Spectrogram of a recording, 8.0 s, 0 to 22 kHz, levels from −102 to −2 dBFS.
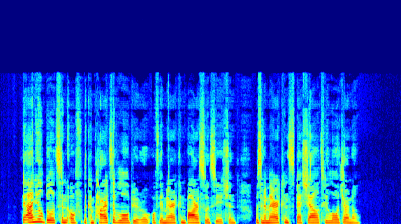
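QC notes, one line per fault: throughout: HE-AAC compression. The treble is bright but synthetic, with gritty, lispy s sounds. This is likely band replication at a low bitrate, fitting roughly 20 kbps.
5.61 s: pre-echo. A brief hiss leads a sharp attack by about 17 ms and smears it. Block-wide quantisation noise fills the quiet moment before the onset.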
